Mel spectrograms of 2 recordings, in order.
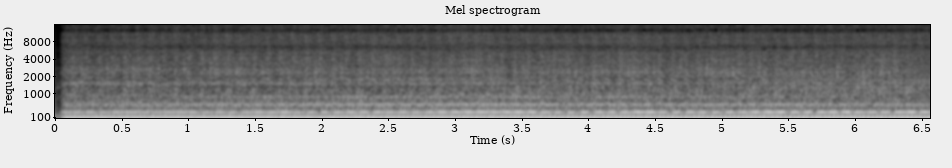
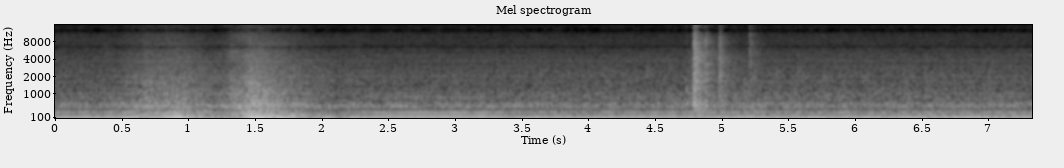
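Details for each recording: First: Mustang on blocks, engine starting and idling fine but no drive or reverse: constant droning hum over the low rumble; torque converter suspected failed, and it blew apart completely. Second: Mustang after the blown torque converter was replaced and the A/C compressor deleted, idling on blocks. The engine fires and settles into a steady, even hum with no whine, knock or clunk from the transmission. Normal idle; the noise is gone.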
